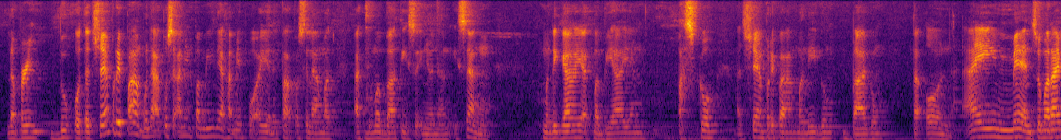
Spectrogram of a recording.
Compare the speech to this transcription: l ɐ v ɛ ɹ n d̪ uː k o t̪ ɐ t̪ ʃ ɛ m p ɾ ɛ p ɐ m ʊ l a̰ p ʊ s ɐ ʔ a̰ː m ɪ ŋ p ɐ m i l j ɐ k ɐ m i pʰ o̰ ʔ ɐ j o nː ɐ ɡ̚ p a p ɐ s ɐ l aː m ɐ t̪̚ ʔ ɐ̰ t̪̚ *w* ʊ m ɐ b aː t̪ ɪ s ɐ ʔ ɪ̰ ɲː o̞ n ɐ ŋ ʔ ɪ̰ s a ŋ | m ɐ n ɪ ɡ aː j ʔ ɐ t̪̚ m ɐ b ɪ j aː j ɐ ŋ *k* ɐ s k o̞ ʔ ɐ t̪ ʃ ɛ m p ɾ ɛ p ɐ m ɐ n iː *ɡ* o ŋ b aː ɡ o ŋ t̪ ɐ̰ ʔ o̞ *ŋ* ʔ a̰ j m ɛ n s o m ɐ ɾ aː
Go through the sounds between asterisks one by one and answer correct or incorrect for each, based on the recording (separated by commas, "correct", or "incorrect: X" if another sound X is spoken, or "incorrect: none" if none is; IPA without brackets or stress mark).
incorrect: b, incorrect: p, correct, incorrect: n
